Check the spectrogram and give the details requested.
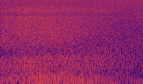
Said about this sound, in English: As you turn back, you see the waves full of energy as they break on the sand. You can hear them. The strong onshore breeze brings a light spray which tingles on your skin.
